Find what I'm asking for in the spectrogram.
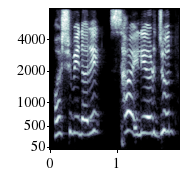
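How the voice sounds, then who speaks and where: A woman's voice: extremely high pitch, steady tone, fairly quick, voice pushed up. Woman putting on a wailing scheming young woman. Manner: wailing, sobbing.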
